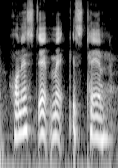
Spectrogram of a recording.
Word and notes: xonist'e'-me'k'isteen: hupa

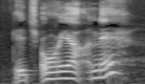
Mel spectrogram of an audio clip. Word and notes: k'ich'ooya'ne': hupa

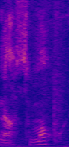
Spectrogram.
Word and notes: nahsmowh: Hupa

